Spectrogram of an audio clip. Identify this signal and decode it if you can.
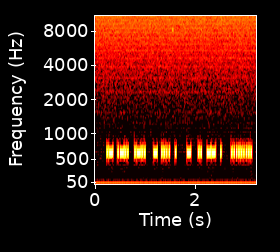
Morse code, heard as a keyed tone, about 50 wpm, spaced as for 43 wpm, 620 Hz. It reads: ALL THE TIME <HH>
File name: archived / CRSnet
